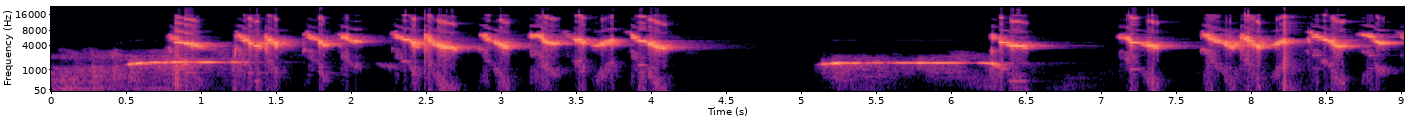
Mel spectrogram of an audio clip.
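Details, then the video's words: Energetic wild-style oriental white-eye song intended to spur other birds to sing: rapid high twittering phrases, each introduced by a long, steady lower whistled tone, with a short silent gap midway. "SUARA PLECI GACOR NGALAS PANCING EMOSI BURUNG LAIN IKUT GACOR"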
